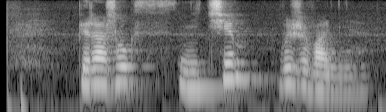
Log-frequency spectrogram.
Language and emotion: Russian, positive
